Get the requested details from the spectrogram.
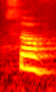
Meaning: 1. famine 2. hunger
- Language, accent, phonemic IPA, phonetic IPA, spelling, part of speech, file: Armenian, Eastern Armenian, /sov/, [sov], սով, noun, Hy-սով.ogg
